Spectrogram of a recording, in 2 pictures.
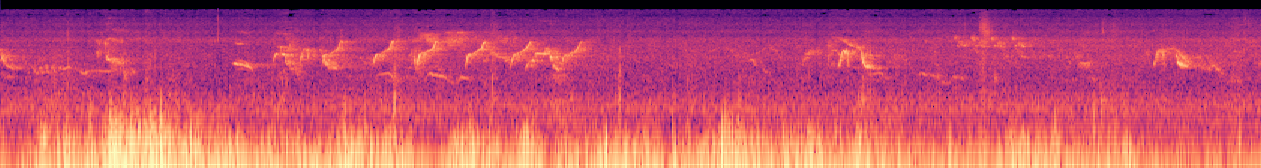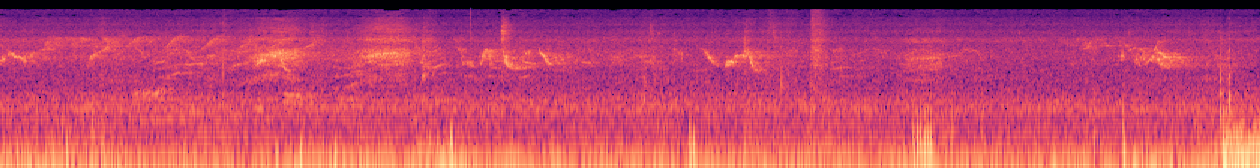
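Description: Birds calling and chirping, with a quick run of about six chirps a couple of seconds in, over a steady low rumble.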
